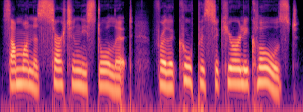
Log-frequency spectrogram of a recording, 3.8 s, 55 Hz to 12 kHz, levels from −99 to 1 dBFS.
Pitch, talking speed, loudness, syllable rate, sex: 205 Hz, 175 wpm, -17 LUFS, 5.8 syllables/s, female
